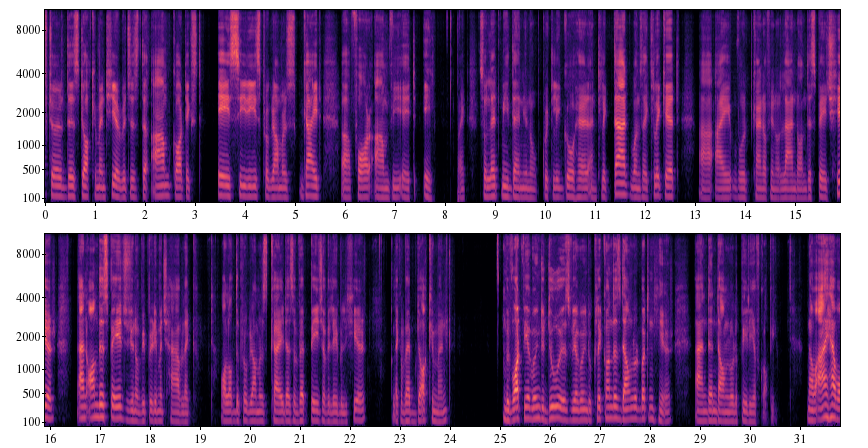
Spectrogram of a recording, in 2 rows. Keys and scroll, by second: 8.2 BackSpace, 9.4 ctrl+alt+super+p.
